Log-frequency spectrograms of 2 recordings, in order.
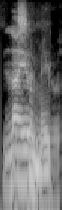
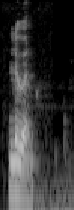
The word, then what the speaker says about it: Calvert-Lewin: Leon, was it Leon? Leon? What did you say his name was? Dominic Calvert-Lewin. Lewin.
